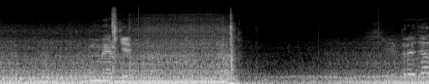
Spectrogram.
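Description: A farm tractor engine labors under heavy load while sowing, a loud close low rumble that drops off abruptly partway through, then builds back up, with a voice speaking over it.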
